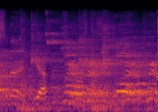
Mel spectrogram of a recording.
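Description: Basketball being dribbled on a hardwood gym floor, with regular thumps about once a second, under the voices of players and spectators.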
